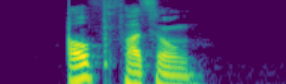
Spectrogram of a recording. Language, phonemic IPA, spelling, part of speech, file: German, /ˈaʊ̯fˌfasʊŋ/, Auffassung, noun, De-Auffassung.oga
- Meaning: notion, conception, view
